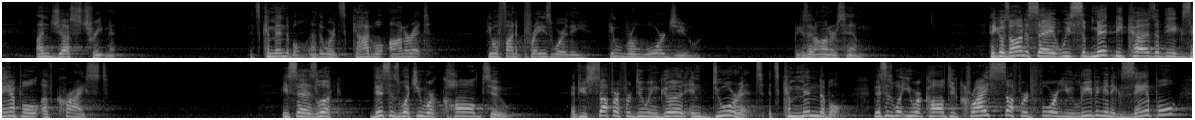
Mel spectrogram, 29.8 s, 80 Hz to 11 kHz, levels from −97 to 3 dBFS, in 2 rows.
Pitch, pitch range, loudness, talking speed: 190 Hz, 160-220 Hz, -41 LUFS, 145 wpm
